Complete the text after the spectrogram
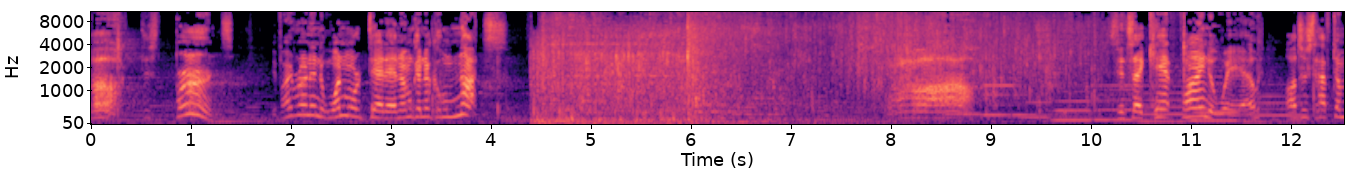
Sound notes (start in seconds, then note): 4.4 rumbling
